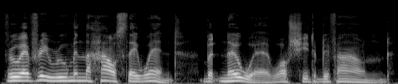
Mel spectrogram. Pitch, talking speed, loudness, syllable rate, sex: 135 Hz, 225 wpm, -19 LUFS, 5.5 syllables/s, male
